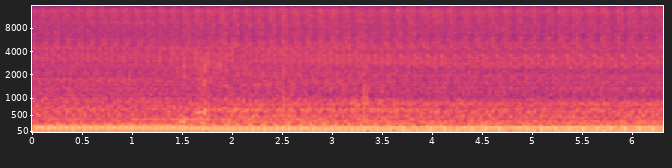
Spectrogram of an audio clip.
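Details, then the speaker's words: Rebuilt 40HP air-cooled VW flat-four from a 1962 Type 2 bus that sat over 40 years, first start: steady even low idle with no knocks or misses, coming back to idle nicely and running cool. Normal healthy idle. "it sounds good man sounds happy now it's coming back to idle real nice"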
